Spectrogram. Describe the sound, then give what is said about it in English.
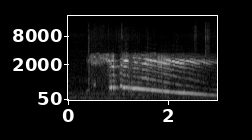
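A single feeble, drawn-out scream from a radio show caller over a phone line, starting high and slowly sagging in pitch for about two seconds, thin and muffled. “That is the lamest scream I've ever heard.”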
